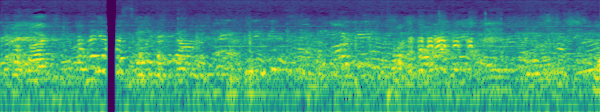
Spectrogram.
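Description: Crowd chatter: many guests talking at once. The sound cuts out for an instant about a second in.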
